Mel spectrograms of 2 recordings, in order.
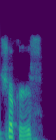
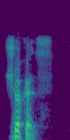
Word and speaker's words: chookas: For future reference and sidebar, guys, our obligatory cheers and chookers toasts. It's pronounced chookas, as in chook.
